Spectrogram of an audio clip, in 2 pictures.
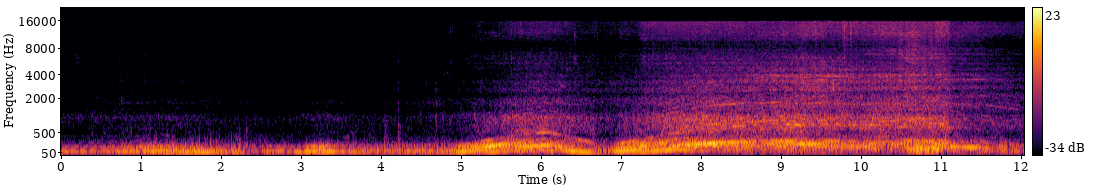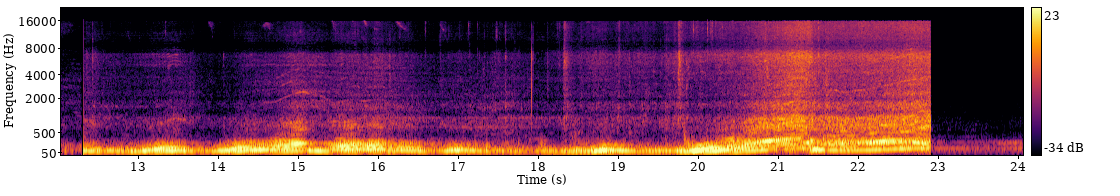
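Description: Land Rover engine working hard off-road, revs surging up and falling back repeatedly as the driver drives it through mud and up a bank. It is louder from about halfway through and cuts off suddenly near the end, leaving a quieter, steadier engine sound.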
